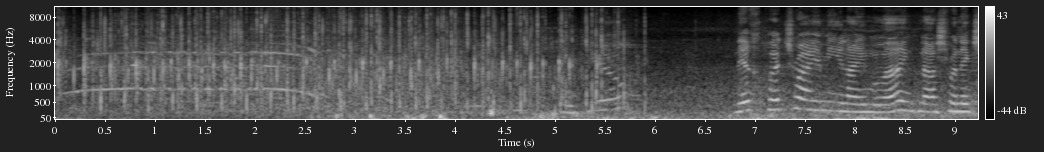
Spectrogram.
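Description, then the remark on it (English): A crowd at a gathering before a march to a derailment site bursts into dense, sustained applause with scattered whoops and cheers, welcoming a Warm Springs Tribal Council member; the clapping thins out after several seconds as a voice rises over the dwindling claps. “So please give up a big round of applause.”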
